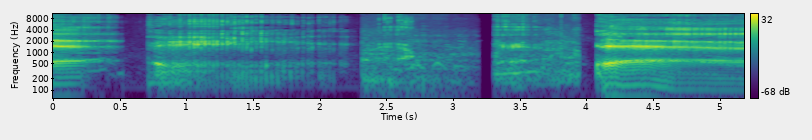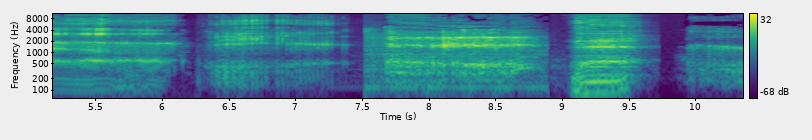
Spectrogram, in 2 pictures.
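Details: Compilation of burps from different people on Vine: a string of loud, long, rumbling burps one after another, with short gaps and brief voices between.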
